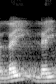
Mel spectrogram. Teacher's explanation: لئی میں یا لین ہوا، نرم آواز جلد ادا کریں گے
